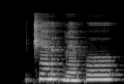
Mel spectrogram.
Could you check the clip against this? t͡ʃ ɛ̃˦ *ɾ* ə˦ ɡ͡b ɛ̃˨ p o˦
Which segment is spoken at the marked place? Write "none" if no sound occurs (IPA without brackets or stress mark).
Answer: ɾ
